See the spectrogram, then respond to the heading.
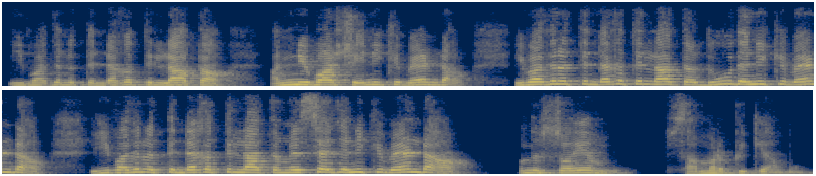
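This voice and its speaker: Female preacher, fervent and repetitive, slightly high voice, muffled lo-fi recording. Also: normal speed, a little mellow. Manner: impassioned, repeats rhetorical questions. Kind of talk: sermon. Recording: dull lo-fi recording.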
